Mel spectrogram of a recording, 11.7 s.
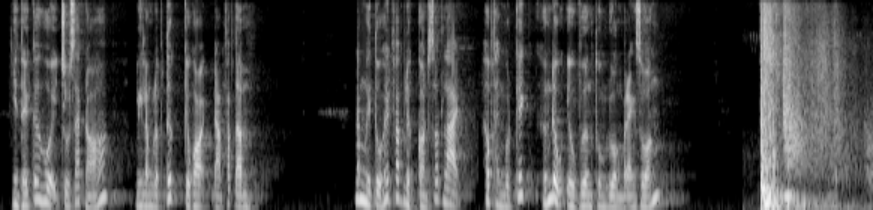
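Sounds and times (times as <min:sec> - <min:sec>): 
speech: 0:00.2 - 0:03.4, 0:04.7 - 0:09.0
loud explosion: 0:10.2 - 0:11.6.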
